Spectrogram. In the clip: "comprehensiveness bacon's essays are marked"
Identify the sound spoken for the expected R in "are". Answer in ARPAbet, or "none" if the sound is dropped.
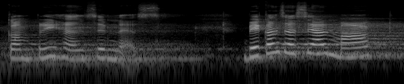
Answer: L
